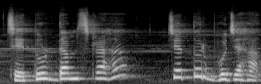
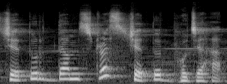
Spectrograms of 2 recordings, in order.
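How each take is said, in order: First: The first word ends with a breathy h sound. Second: The first word ends with an s sound. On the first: The words are said separately. "విడదీసినప్పుడు" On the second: The words are joined in one flowing line. "కలిపి పాడేటప్పుడు ఆ విసర్గ లేకుండా చ అని పలకాలి"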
